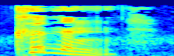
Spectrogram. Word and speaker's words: couldn't: How's it going?、问候的时候觉得说你好吗，然后你说哦，好的不能再好了。那我们稍微注意一下这个发音 Couldn't 虽然它这后面本来是有一个 T 呢，但是你在听的时候你几乎都是听不到的 couldn't。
